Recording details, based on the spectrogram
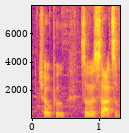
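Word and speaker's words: Teahupo'o: I mean like some of the shots of like Taipu, is that how you say it? Taipu? Chopu.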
